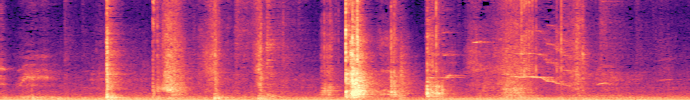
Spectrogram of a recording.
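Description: Kitchen utensils and dishes knocking and clinking against each other and the stainless-steel sink, a series of separate knocks with the loudest about three and a half seconds in, and a short high squeak around five seconds in.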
